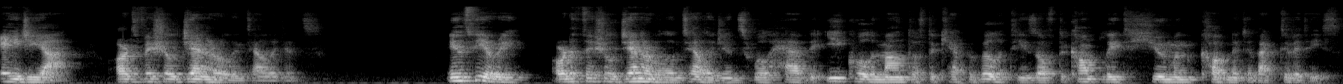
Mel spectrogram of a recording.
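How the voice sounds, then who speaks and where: Medium pitch from a male speaker, with an audible echo from the room. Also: ordinary pitch variation, moderate pace. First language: not English. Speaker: video essayist. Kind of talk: spontaneous monologue. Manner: unscripted, with fillers.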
